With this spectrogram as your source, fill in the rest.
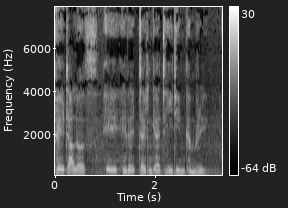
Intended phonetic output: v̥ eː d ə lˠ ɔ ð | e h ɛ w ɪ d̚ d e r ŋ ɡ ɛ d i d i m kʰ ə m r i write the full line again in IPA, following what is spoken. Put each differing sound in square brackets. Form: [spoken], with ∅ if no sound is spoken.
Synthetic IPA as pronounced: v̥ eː d [a] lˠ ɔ ð | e h ɛ [v] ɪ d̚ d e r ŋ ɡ ɛ d i d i m kʰ ə m r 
